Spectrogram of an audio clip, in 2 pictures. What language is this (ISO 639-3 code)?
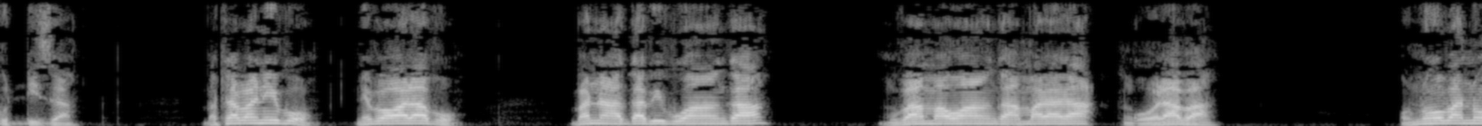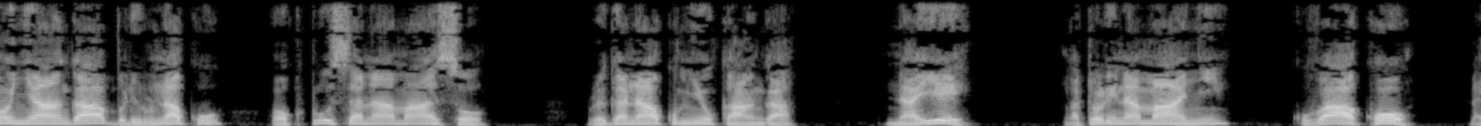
lug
